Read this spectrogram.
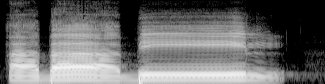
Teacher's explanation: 4 harakat long because we're stopping there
